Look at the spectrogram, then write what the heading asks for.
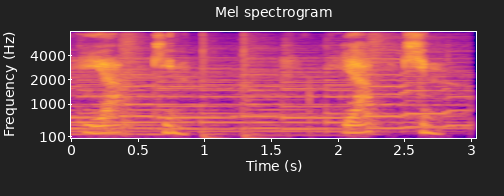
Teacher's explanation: Cara pembentukannya itu lidah mendekati langit-langit keras. Y, Y, Y.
